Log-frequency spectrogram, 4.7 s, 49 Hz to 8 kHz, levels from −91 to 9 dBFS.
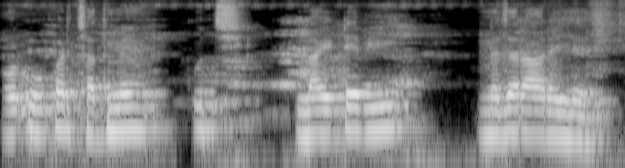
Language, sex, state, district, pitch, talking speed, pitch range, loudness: Hindi, male, Uttar Pradesh, Saharanpur, 155 Hz, 140 wpm, 140-165 Hz, -15 LUFS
